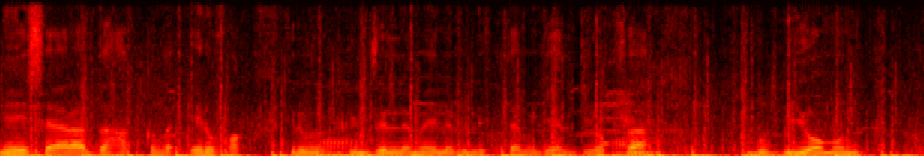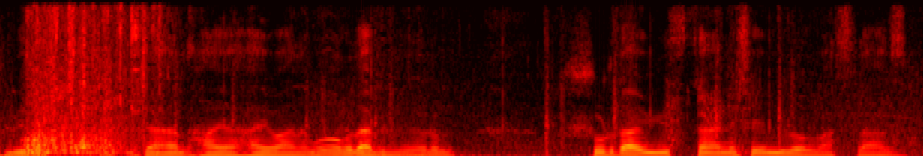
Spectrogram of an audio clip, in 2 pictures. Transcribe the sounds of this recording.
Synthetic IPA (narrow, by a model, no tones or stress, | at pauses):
nejiʃɛjaɾad̪ɯːɦakːɯnd̪aʔɛnufak̚bifi̥cɾimiɟynd͡ʒɛlʲːe̞mɛjlʲɛbiɾlʲic̚t̪ʰɛmiɟælʲd̪ijo̞ksa | bubijo̞munbiɾd͡ʒanɦaɦajvanɯmɯo̞nud̪abilʲmijo̞ɾum | ʃuɾd̪ajyst̪ʰaːnɛʃe̞jimbiɾo̞lˠmaslʲˠaːzɯm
